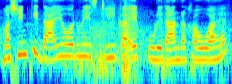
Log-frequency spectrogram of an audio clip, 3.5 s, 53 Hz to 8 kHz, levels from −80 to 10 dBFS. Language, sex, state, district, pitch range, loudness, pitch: Hindi, female, Arunachal Pradesh, Lower Dibang Valley, 230-285 Hz, -15 LUFS, 260 Hz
